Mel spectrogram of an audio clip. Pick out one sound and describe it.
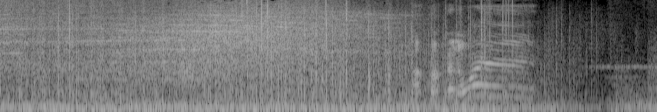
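A spaceship's engines rush overhead in the sky.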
